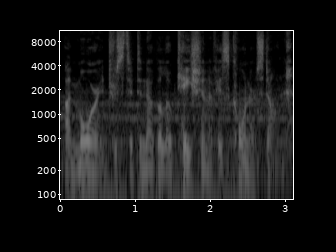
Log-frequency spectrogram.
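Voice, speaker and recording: An actor playing a suave, calculating family leader in a video game, speaking formally and softly with menacing politeness. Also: male voice, sits low, steady tone, music in the background, natural voice. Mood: wary, musing. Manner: formal, measured, deliberate diction.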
